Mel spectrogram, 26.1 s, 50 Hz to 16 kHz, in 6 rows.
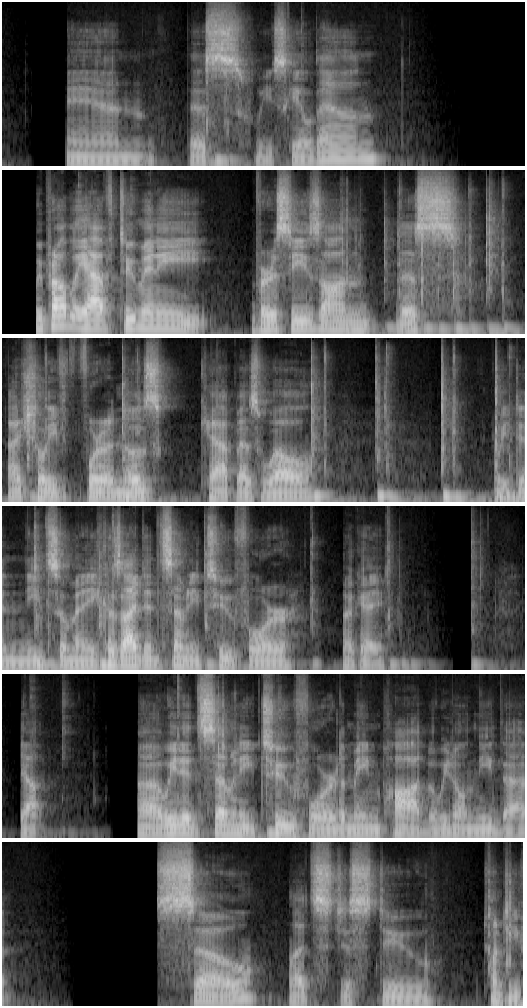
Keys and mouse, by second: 0.3 Tab, 0.7 click, 1.8 s, 5.1 middle click, 7.3 ctrl+z, 7.6 ctrl+z, 7.9 ctrl+z, 8.2 ctrl+z, 8.5 ctrl+z, 9.0 ctrl+z, 9.8 ctrl+z, 11.4 ctrl+z, 11.9 ctrl+z, 12.4 ctrl+z, 12.9 ctrl+z, 13.4 ctrl+z, 13.9 ctrl+z, 14.8 ctrl+z, 17.7 middle drag, 18.3 click, 19.0 middle click, 19.3 z, 21.5-23.5 drag, 24.9-26.1 drag.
